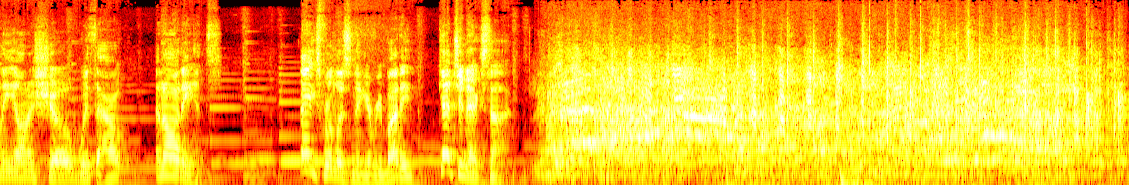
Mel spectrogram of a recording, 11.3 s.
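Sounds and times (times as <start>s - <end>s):
speech: 0.0s - 6.2s
canned laughter from a television laugh track: 5.4s - 11.2s.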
